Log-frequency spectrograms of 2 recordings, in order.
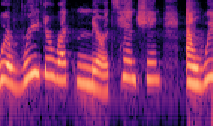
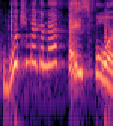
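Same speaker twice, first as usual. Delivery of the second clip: teasing aunt; 12 semitones higher than usual. Retold or imitated. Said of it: "and I'm like".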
